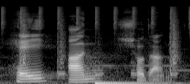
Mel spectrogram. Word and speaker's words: Heian Shodan: The pronunciation of this kata is he shoddan.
